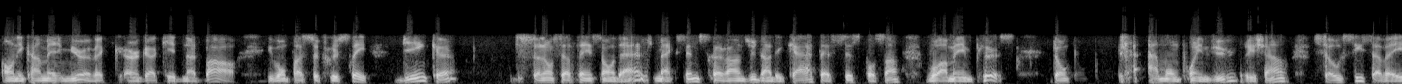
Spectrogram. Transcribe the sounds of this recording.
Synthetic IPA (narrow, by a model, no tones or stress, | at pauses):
ɔ̃nɛkɑ̃mɛ̃mːjøavɛkə̃ɡakʲiɛd̪ənɔt̪̚bɑːʁilvɔ̃pasəfʁyst̪ʁebjɛ̃kə | səlɔ̃sɛʁt̪ɛ̃sɔ̃d̪aʒmaksɪmsəʁaʁɑ̃d͡z̪yd̪ɑ̃d̪ekat̪asɪspuʁsɑ̃vwaːʁmɛ̃mpʰlysd̪̥ɔ̃k | amɔ̃pʰwɛ̃d̪əvyʁiʃaʁsausisavaɛ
